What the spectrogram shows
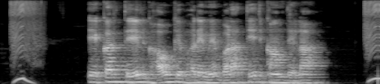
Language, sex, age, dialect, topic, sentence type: Bhojpuri, male, 41-45, Northern, agriculture, statement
